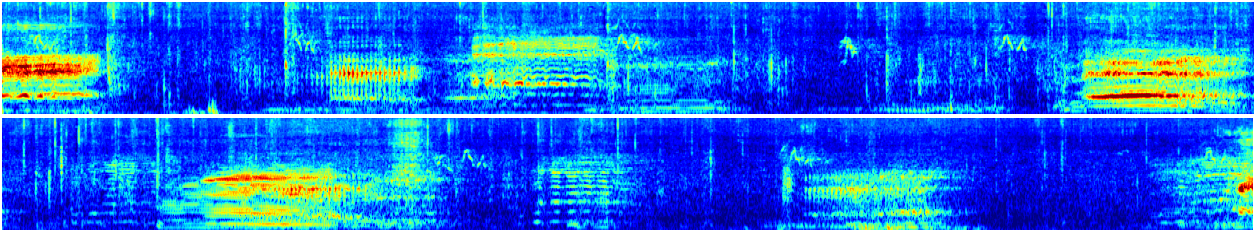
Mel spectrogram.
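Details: Flock of lambed ewes for sale at Fquih Ben Salah bleating in overlapping succession: around eight quavering bleats of varying pitch across twelve seconds, softer and more distant, with faint background murmur.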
